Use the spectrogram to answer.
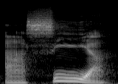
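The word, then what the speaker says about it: hacía: Now if we put a stress on it, this is going to now have its natural sound. So it'll be hacia.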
